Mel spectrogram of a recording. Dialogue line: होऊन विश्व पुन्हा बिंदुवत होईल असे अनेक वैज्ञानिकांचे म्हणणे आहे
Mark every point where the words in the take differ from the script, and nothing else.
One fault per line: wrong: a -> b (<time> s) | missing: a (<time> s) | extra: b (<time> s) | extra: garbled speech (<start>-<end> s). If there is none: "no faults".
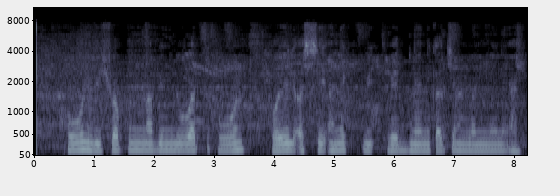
no faults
